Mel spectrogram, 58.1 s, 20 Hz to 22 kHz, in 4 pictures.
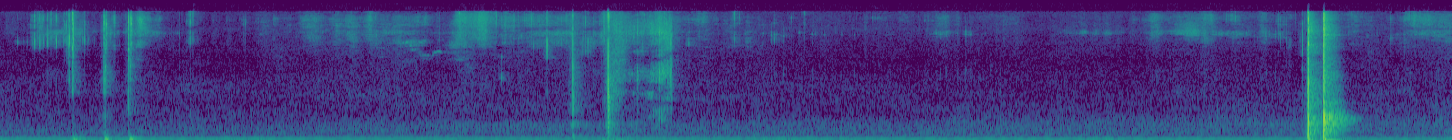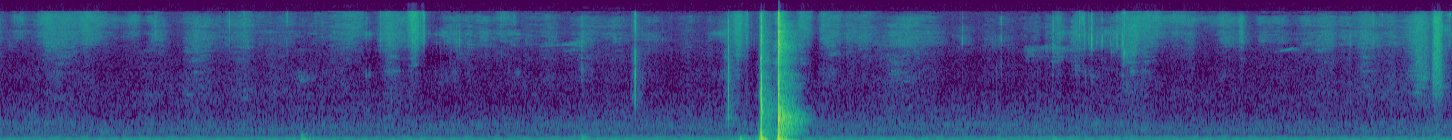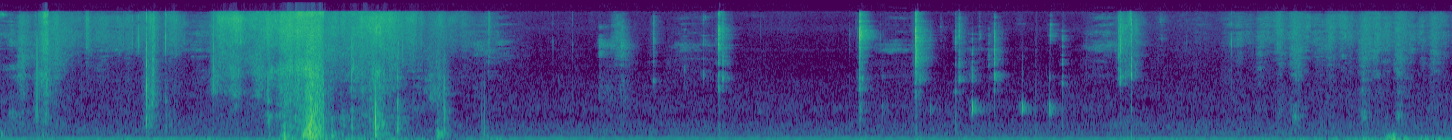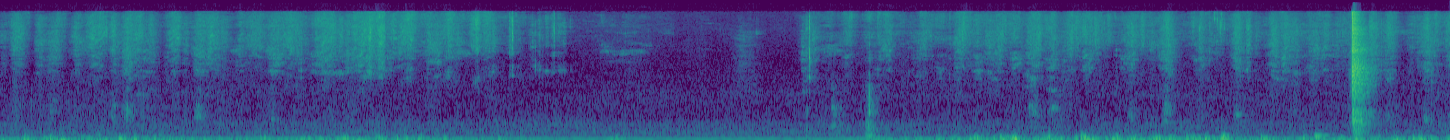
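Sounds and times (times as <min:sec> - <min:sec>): hands rubbing skin and hair: 0:13.1 - 0:13.6, 0:14.2 - 0:19.6, 0:24.9 - 0:33.6, 0:41.3 - 0:49.3, 0:51.6 - 0:58.0
sharp smack on skin: 0:13.1 - 0:13.6, 0:22.1 - 0:22.6.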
